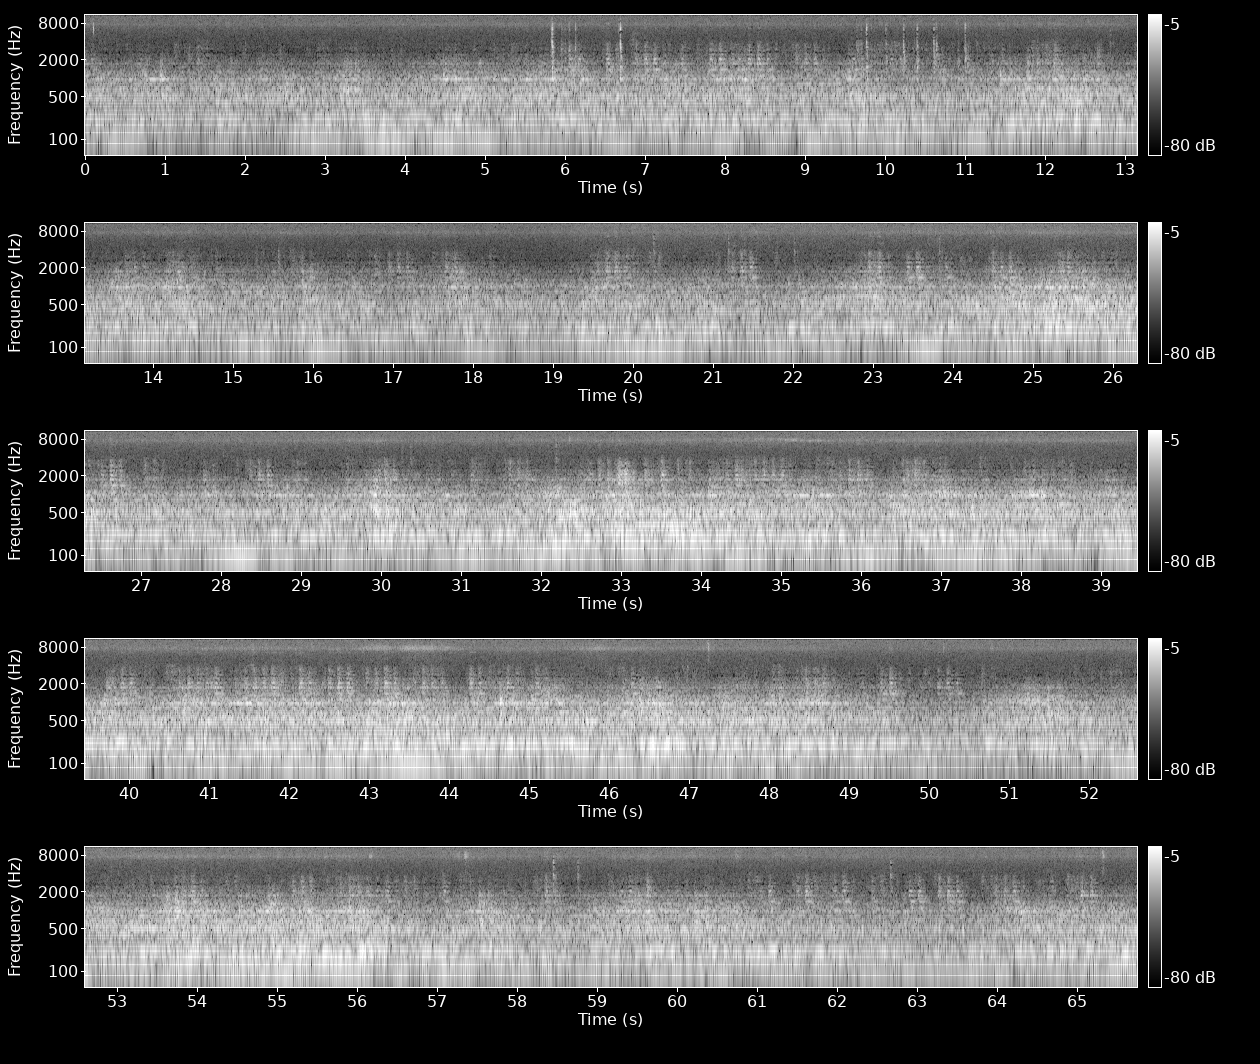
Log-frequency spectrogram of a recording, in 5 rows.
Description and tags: GGB 0319 suspender NE63SW
Contact mic recording of the Golden Gate Bridge in San Francisco, CA, USA at NE suspender cluster 63, SW cable. Recorded February 26, 2011 using a Sony PCM-D50 recorder with Schertler DYN-E-SET wired mic attached to the cable with putty. This seems to be the center of the bridge and the sound here is consistent across two different soundwalk sessions.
